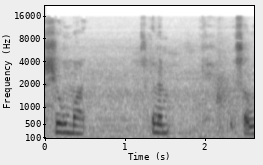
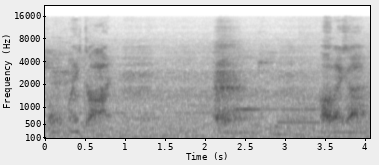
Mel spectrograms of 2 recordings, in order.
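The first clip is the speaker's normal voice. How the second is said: breathless awestruck whisper; whispered awe; 16 dB quieter, much faster than usual. Real, not acted. Gamer stunned into silence, whispered awe. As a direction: breathe it out in hushed disbelief.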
